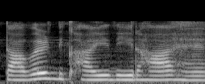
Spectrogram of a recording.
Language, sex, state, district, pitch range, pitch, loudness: Hindi, female, Jharkhand, Garhwa, 210-215 Hz, 215 Hz, -15 LUFS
